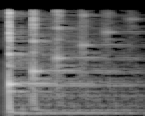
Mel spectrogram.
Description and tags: Sound of healing
bonus, coin, collect, energy, game, heal, high, item, life, life-up, money, object, pick-up, point, positive, potion, power-up, success, up, win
